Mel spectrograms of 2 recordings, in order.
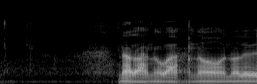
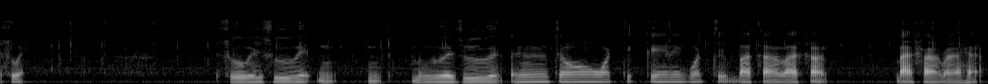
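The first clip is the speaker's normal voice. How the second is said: sing-song urging; 6 semitones higher, slower than usual. Real, not acted. Higher sing-song urging at game.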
